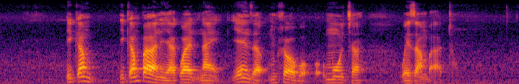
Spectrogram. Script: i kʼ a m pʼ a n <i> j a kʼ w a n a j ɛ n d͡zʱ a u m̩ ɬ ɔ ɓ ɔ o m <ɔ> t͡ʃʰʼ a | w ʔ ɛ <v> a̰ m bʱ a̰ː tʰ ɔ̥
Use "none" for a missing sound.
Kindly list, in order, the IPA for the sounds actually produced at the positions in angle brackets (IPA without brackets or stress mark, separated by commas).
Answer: i, u, z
